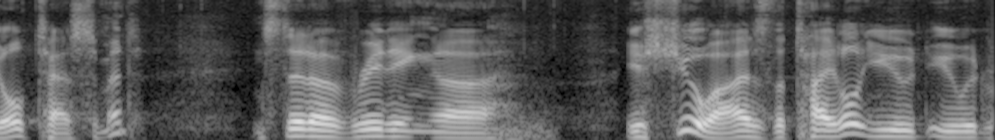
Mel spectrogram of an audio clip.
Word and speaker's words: Yeshua: Yeshua, if you say his name in Hebrew, that's how you say it, Yeshua in Hebrew.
